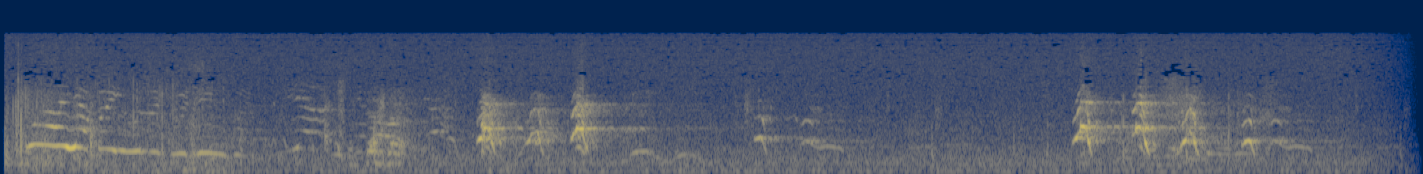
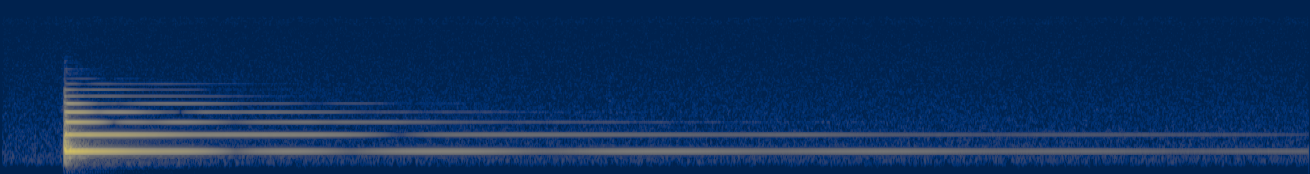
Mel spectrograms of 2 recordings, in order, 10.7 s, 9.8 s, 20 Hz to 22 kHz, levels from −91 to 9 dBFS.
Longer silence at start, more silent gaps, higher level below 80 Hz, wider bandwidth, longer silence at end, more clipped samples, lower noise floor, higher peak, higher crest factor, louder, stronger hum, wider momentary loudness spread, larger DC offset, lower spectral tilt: second, 0.05 s vs 0.5 s; neither; first, -52 dBFS vs under -90 dBFS; first, 11.5 kHz vs 3.8 kHz; second, 0.4 s vs 6.25 s; neither; second, -49 dBFS vs -60 dBFS; about the same, -4 dBFS vs -2 dBFS; about the same, 22 dB vs 26 dB; second, -23 LUFS vs -20 LUFS; neither; second, 23 LU vs 31 LU; neither; about the same, -4 dB/octave vs -3.5 dB/octave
